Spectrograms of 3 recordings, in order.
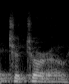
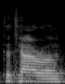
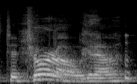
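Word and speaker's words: Turturro: But they say Torturo here, which is, when I played basketball, my coach could never say my name. He would call me like Tatara, Tagliani, Tatarini, Totori. I was like, it's Totoro.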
